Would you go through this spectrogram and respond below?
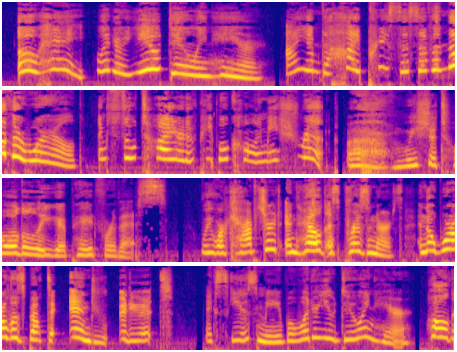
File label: character voiceover; Character Voiceover Demo 2014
